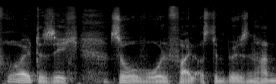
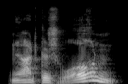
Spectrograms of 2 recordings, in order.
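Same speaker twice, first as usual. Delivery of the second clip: louder, raised-pitch worried reply; fearful; 4 semitones higher, 6 dB louder than usual. A narrator's reading. Police judge defending himself to the Caliph, fearful. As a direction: answer up with a touch of fear. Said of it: "antwortete der Polizeirichter furchtsam".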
